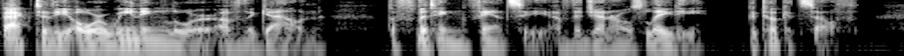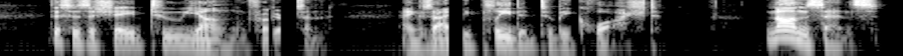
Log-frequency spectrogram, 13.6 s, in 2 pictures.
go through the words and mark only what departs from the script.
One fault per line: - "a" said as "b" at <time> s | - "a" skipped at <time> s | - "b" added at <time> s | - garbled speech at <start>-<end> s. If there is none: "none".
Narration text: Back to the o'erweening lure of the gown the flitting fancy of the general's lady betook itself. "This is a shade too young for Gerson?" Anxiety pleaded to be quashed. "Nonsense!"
none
